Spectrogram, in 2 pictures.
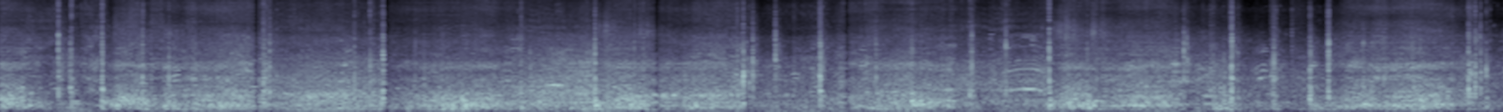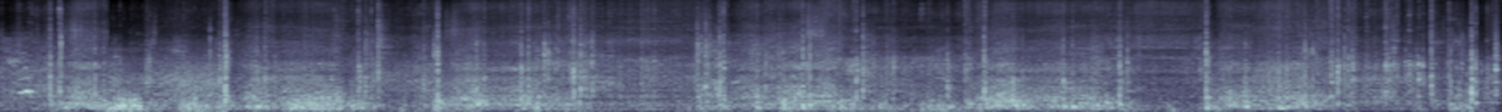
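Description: Skateboard wheels rolling on a wooden mini ramp, with many sharp clacks and knocks of the board striking the ramp as tricks are landed.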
